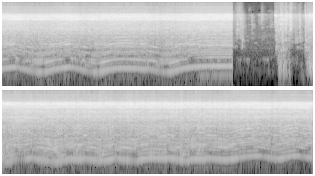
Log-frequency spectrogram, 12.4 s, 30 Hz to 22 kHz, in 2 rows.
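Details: TX35 four-stroke brush cutter that would not start after the owner fitted a new carburetor, now started after priming and fuel in the intake; high steady buzz, revs swelling and easing, one short drop-out, then picks back up cleanly; normal running.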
